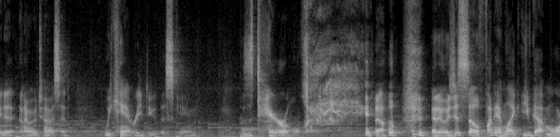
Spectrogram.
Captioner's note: laughs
